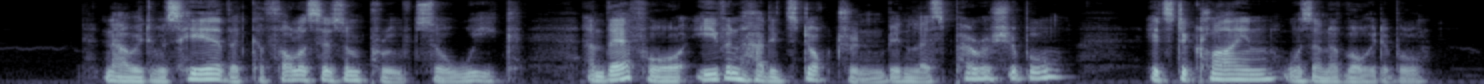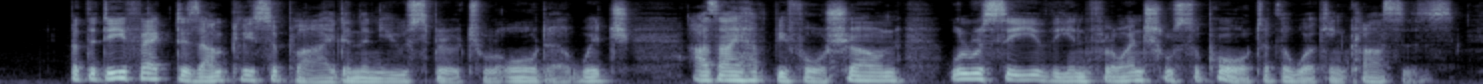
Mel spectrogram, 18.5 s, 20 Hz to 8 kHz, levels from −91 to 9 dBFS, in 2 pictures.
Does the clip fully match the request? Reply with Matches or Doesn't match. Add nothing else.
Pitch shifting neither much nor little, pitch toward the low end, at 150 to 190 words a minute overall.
Doesn't match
